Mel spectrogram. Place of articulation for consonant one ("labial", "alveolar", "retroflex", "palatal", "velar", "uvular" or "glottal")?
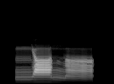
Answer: palatal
